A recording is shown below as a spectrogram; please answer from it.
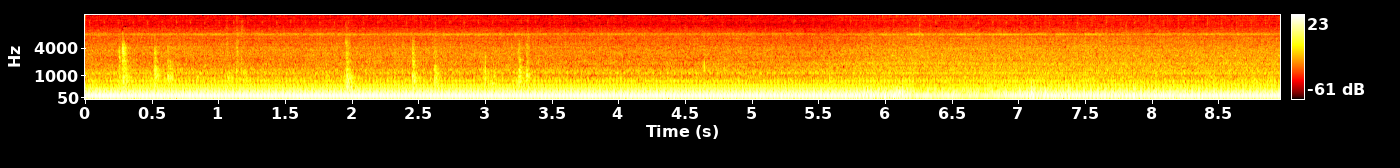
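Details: Chevy Malibu test run after starter replacement and MAP sensor cleaning: starts without a jump and settles into a steady, even low idle with no misses or knocks.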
